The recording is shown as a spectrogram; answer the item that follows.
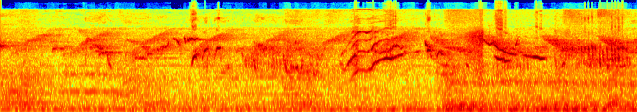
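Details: Young canaries singing together while learning: looping whistled sweeps and chirps, softer and more slurred, with a low rumble underneath.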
